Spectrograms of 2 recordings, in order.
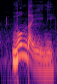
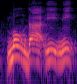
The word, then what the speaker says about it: Mondaini: Ah poesto sì eh Perché Vianello sono tre sillabe Eh sì Mondaini son quattro Sì sì sì quindi penso che siano quattro sillabe E allora ti allunga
